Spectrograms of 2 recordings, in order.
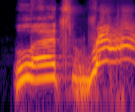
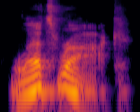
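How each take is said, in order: First: It is screamed loudly with high energy. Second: It is said calmly, without screaming.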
